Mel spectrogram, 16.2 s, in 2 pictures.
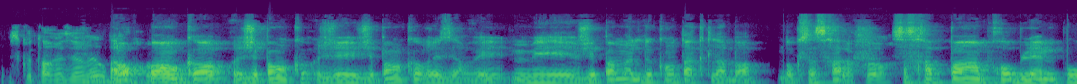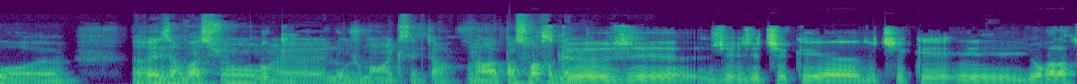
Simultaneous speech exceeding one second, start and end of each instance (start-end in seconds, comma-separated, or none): none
